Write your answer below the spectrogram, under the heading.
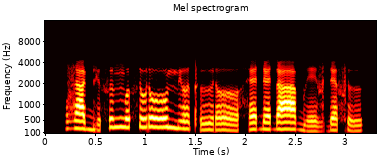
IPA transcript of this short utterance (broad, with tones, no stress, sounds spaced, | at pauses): z a˧ bʲ ɯ˨ θ ɯ˦ ŋ o˦ θ ɾ u˦ ɾ oː˦ mʲ ɤː˦ tʼ ɯː˧ ɾ ɤː˦˨ h ɛ˦ ɗ ɛ˦ ɗ aː˦ b eː˨ v ɗ ɛ˦ f ɾ ɯ˨˦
